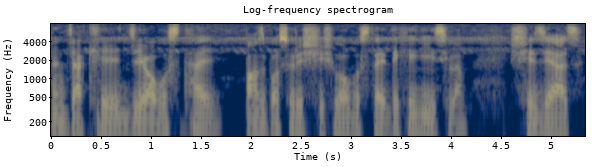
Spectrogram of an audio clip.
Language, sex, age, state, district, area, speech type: Bengali, male, 45-60, West Bengal, Jalpaiguri, rural, spontaneous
